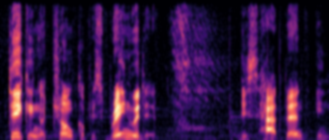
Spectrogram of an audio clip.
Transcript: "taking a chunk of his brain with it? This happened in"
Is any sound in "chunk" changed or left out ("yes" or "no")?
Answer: no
